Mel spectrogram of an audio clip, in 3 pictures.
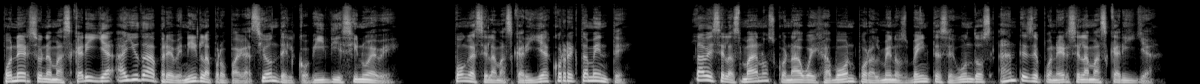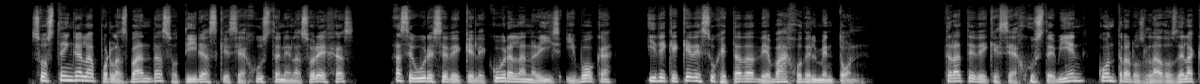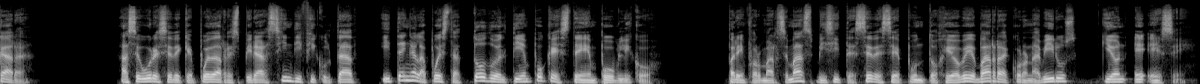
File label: Spanish How to Wear a Mask; PSA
